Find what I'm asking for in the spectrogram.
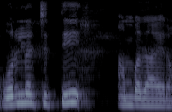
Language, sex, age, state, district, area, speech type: Tamil, female, 45-60, Tamil Nadu, Viluppuram, rural, spontaneous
